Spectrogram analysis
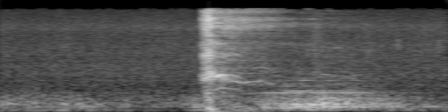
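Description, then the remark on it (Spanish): Heavy rain pours in a steady, hissing wash; about halfway through, a sudden sharp crack breaks in and fades into a low rumble beneath the continuing downpour. No one speaks. “Mira, ahí está fuerte. El tema de la lluvia, po.”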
